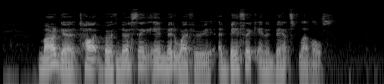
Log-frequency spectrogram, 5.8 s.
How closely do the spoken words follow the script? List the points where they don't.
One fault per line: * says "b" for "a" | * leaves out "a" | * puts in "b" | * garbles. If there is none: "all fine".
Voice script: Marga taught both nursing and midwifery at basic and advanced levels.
all fine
